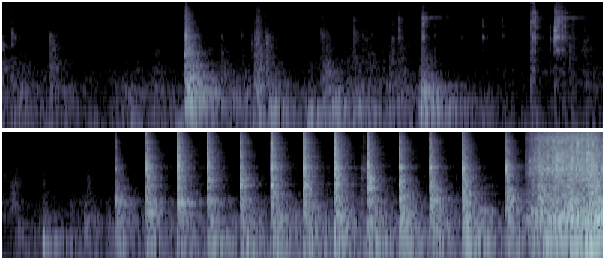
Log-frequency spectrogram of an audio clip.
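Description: Sheet-metal duct being worked with hand tools to fold over and seat a drive cleat: light scrapes and clicks at first, then about a dozen quick metallic taps at roughly four a second, ending in a short, loud scraping burst near the end.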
